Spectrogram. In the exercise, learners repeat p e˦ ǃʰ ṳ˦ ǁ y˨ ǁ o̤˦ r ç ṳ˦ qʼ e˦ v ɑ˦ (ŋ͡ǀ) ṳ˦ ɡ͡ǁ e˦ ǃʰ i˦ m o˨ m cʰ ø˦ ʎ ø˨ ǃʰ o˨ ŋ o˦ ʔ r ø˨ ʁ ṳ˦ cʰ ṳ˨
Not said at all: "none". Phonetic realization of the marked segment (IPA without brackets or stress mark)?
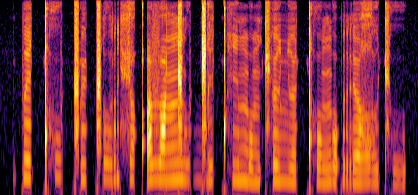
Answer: ŋ͡ǁ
